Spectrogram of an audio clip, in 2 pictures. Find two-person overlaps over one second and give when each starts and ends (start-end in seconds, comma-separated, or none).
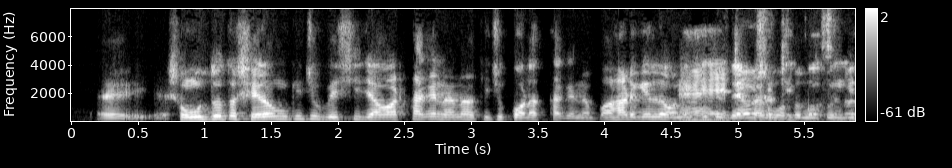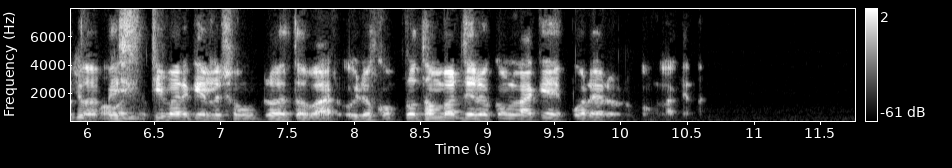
4.6-6.4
